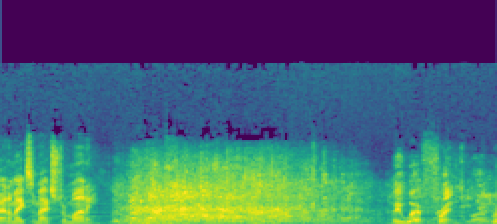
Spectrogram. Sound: audience laughing

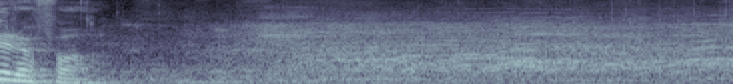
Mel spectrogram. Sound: laughter and cheering

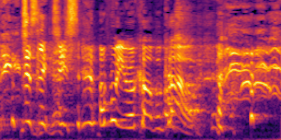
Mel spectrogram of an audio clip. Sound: both laughing

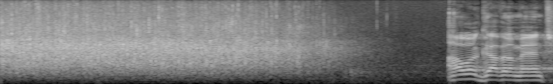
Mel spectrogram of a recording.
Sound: audience clapping continues

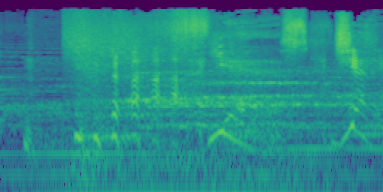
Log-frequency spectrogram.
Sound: evil laughter

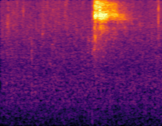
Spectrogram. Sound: sizzling from rain

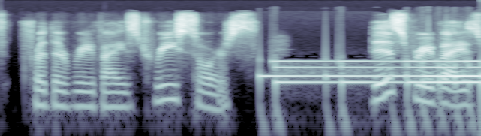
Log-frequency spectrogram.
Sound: bell rings

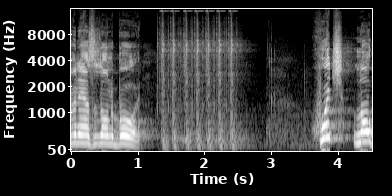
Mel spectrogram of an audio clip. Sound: screen clicks seven times

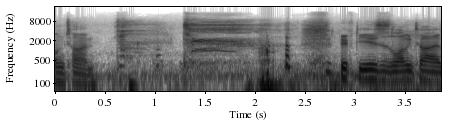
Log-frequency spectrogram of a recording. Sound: laughs

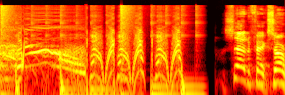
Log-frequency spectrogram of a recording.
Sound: disc scratching

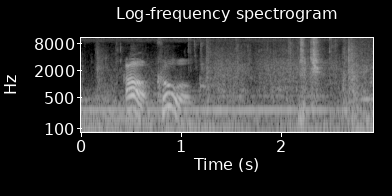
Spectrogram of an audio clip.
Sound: sarcastically

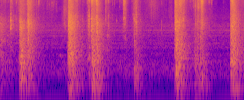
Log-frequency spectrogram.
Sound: banging

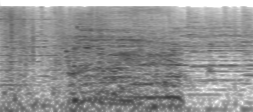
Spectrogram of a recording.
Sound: snarls

